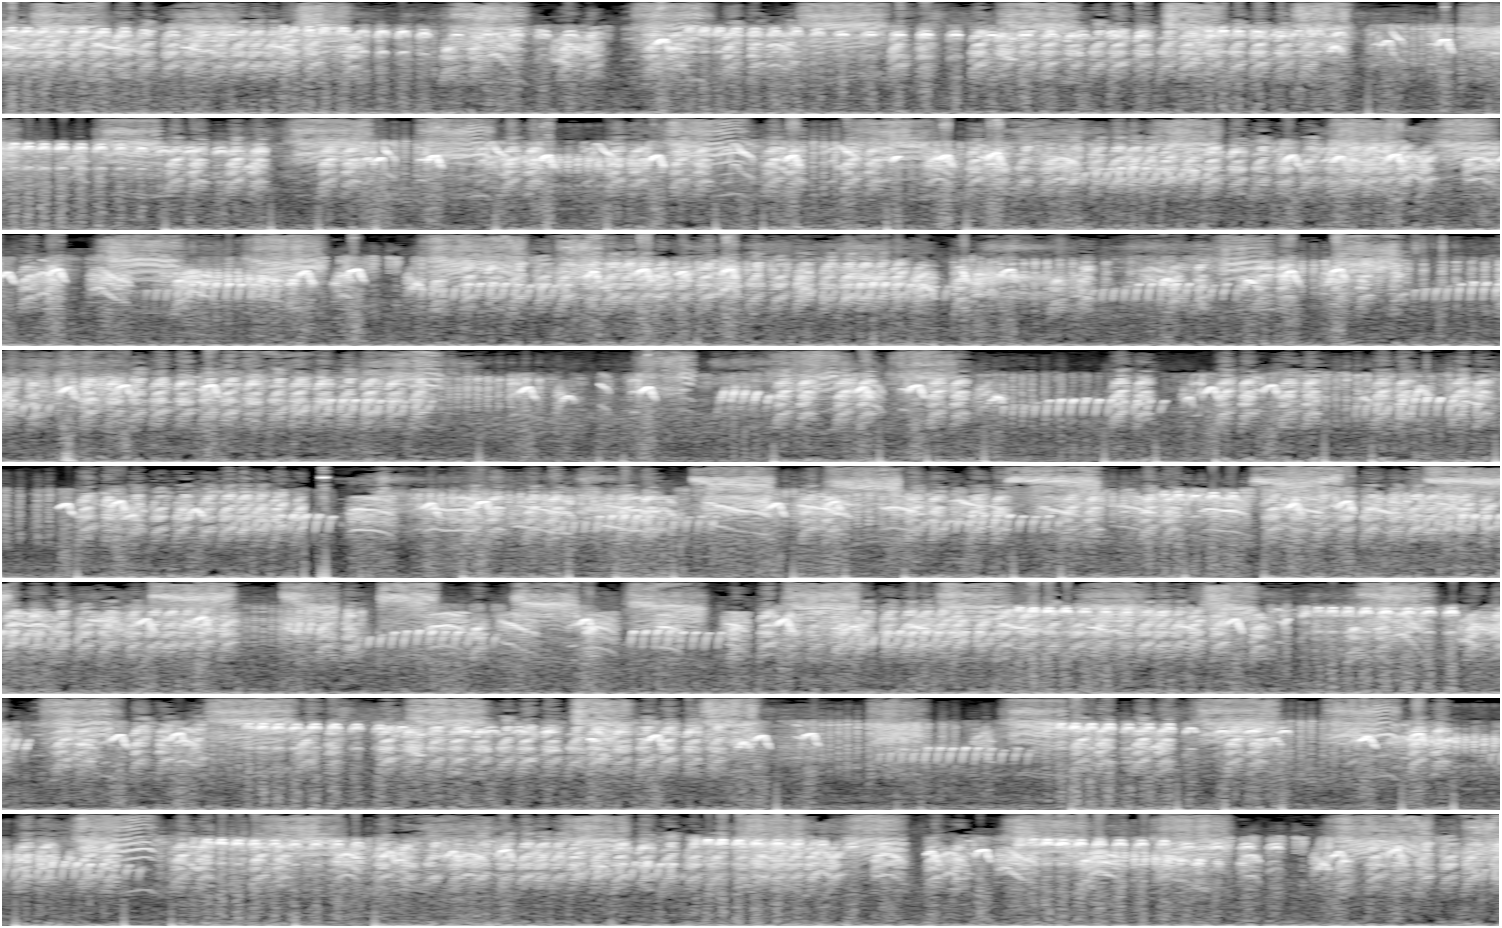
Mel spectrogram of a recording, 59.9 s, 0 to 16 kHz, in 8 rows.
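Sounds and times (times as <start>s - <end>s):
songbirds chirping: 0.0s - 59.9s.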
